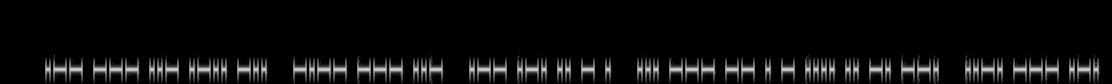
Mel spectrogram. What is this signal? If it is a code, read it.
Morse code, heard as a keyed tone, about 30 wpm, 700 Hz. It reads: WOULD YOU WRITE SOMETHING FOR
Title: Sentences from Top 1000 Words - Review Part 2 - 30wpm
